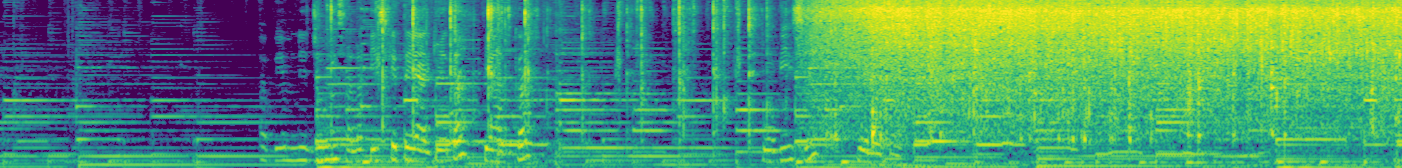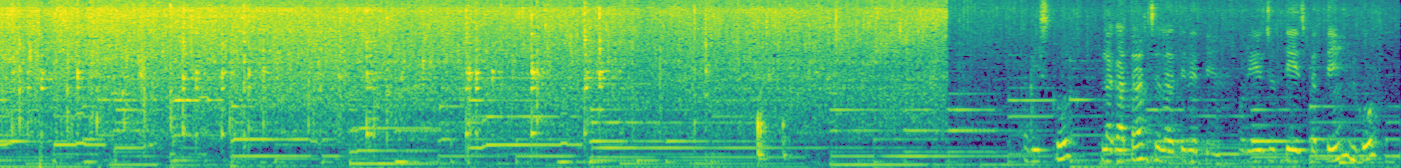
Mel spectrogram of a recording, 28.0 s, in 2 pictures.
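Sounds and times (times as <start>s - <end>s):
soft background music: 0.0s - 28.0s
paste sizzling in hot fat: 8.0s - 23.6s
spoon scraping a steel bowl: 9.8s - 13.0s, 14.2s - 16.8s, 17.6s - 18.0s, 18.6s - 20.2s.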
